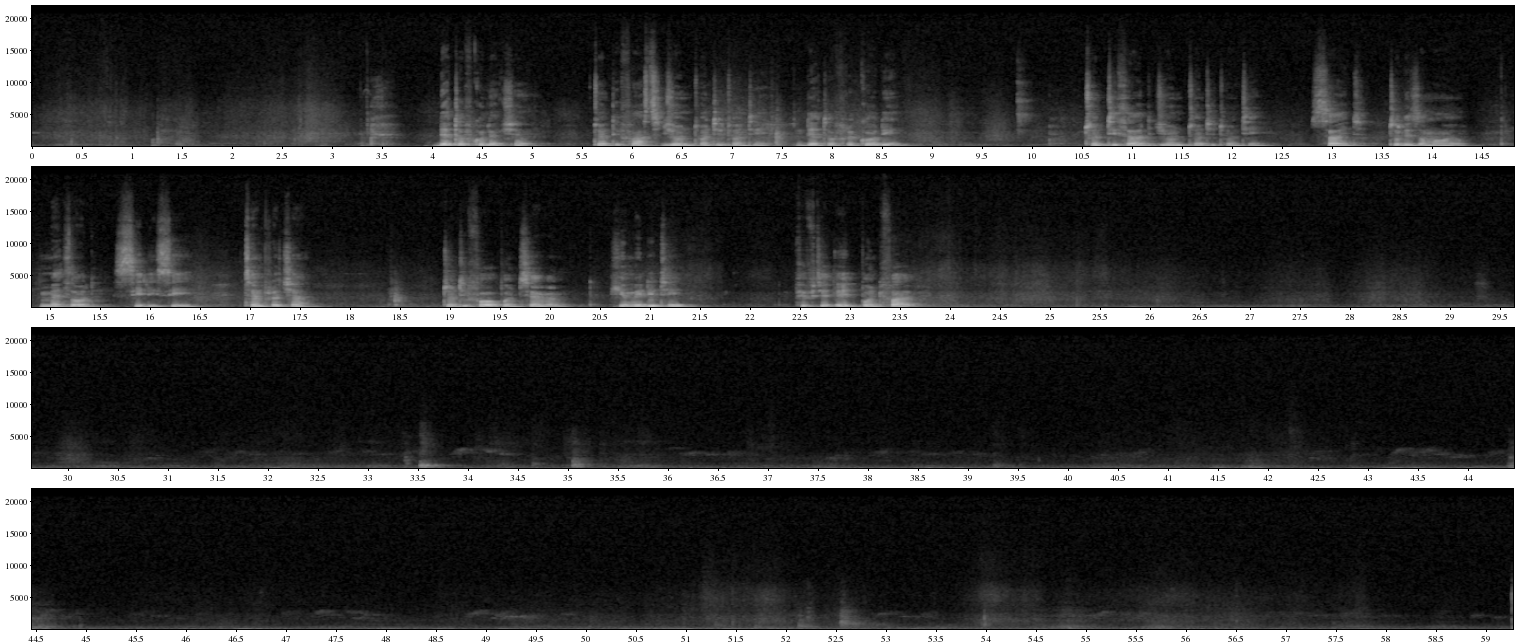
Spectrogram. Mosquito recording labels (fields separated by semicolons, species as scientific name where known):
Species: no mosquito; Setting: cup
